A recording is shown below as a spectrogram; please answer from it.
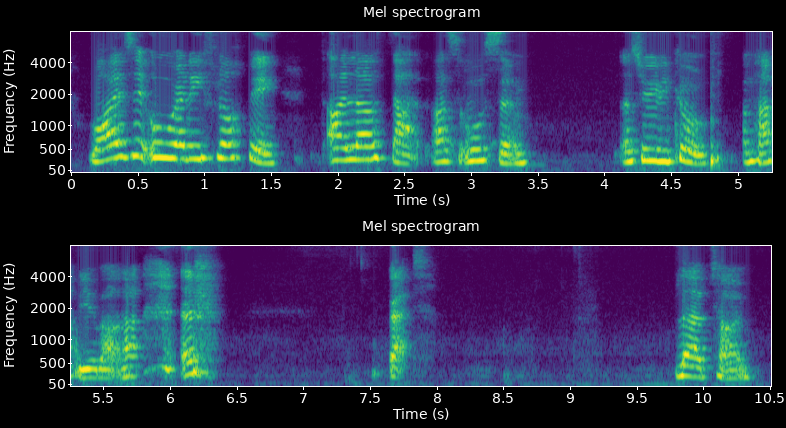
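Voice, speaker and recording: A woman with a fairly high voice talks casually to her viewers as a book vlogger. She reads blurbs aloud, stumbles over words and laughs at herself as she goes. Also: a little mellow. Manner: chatty, self-mocking, stumbles over words.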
